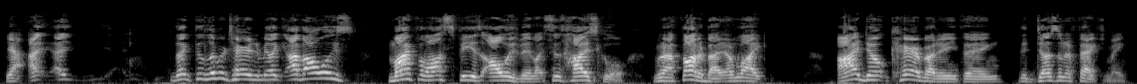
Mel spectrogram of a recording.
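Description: A man's voice: high voice, normal speed, sharp tone. A man co-hosting a podcast in casual chat, rambling with many restarts and fillers. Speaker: podcast co-host.

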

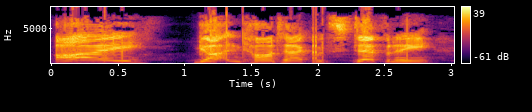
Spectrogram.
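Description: A man's voice: high voice, slow, sharp tone. A man with an American Southern accent, co-hosting a podcast in casual chat with lots of fillers. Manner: rambling, many fillers. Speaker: podcast co-host. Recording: dull lo-fi podcast audio.

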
